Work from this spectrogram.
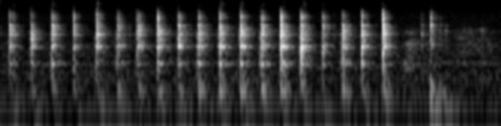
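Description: A small wrench taps pieces into place in a run of about sixteen sharp, evenly spaced metallic knocks, close and fairly loud, with a duller thump at the end.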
